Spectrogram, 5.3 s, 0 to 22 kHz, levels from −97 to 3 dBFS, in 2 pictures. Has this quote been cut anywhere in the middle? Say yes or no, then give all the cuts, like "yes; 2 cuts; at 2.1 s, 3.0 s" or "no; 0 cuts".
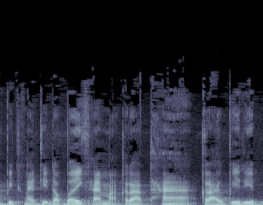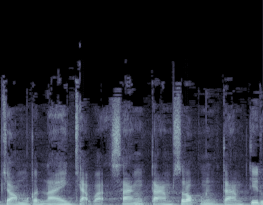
yes; 1 cut; at 2.0 s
